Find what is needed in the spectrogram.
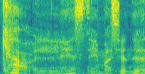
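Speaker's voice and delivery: slow, breathy whispered aside. Real, not acted. Host joking on the side, in a slow whisper. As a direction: whisper the joke under your breath. Aside joke under co-host's talk.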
